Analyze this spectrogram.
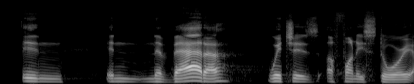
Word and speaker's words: Nevada: I do everything I can to get away from my accent, and Nevadians get really upset when people not from Nevada pronounce Nevada as Nevada.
